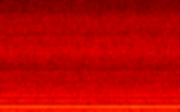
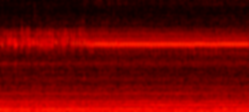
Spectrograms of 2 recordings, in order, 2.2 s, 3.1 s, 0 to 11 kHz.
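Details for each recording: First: Magnavox ZV427MG9A DVD/VCR combo with replacement ball-bearing cooling fan: loud, steady high-pitched whine; the new fan spins far too fast for its rated spec and is much louder than the original fan. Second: Original sleeve-bearing cooling fan from Magnavox ZV427MG9 DVD/VCR on the bench, microphone half an inch from the rotor on the intake side, drawing 79 mA: quiet even whir with soft hum; normal running.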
